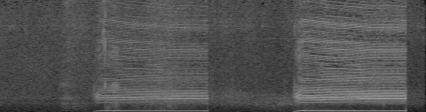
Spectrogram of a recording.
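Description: Mobile phone ringing with an incoming call: two long, steady, buzzing rings of about a second and a half each, with a pause between, the second louder.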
